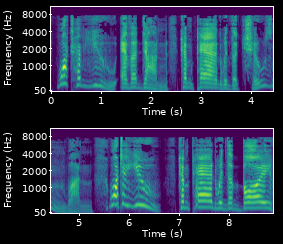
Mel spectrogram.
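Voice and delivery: high, loud, drawn-out scorn; scornful taunting. Acted. Riddle Hermione belittling Ron beside Harry, scornful taunt. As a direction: sneer it high, stretching the key words.

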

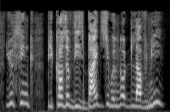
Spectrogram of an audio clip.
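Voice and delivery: put-on high French-accented challenge; French accent, demanding. A narrator's reading. Fleur demanding of Mrs Weasley, French accent. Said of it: "demanded Fleur".

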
